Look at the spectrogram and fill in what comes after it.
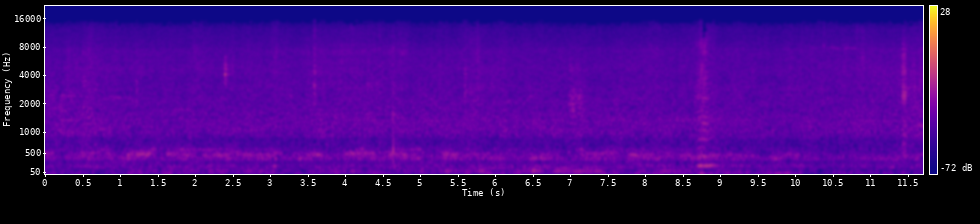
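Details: Honey bees buzzing at a garden hive during an inspection of its levels and frames; a steady, dense hum with a faint higher whine above, broken by a few soft knocks and one brief louder bump.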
